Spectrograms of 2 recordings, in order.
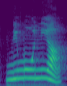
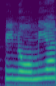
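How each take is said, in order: First: Said in the usual way. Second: पिनोमिया with the p sounded and syllables swapped; wrong pronunciation. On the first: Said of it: "निमोनिया को हम निमोनिया पढ़ते हैं". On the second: Shown as a demonstration. Teacher showing students the wrong reading of pneumonia, p sounded. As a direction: say पिनोमिया with a spoken p. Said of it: "पिनोमिया नहीं पढ़ते हैं".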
